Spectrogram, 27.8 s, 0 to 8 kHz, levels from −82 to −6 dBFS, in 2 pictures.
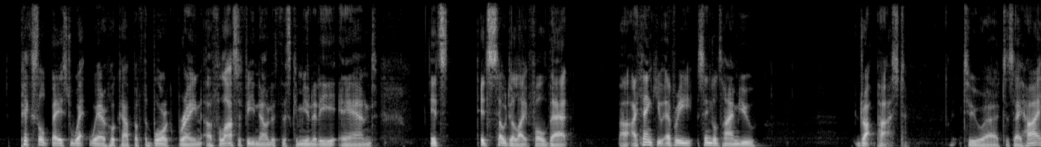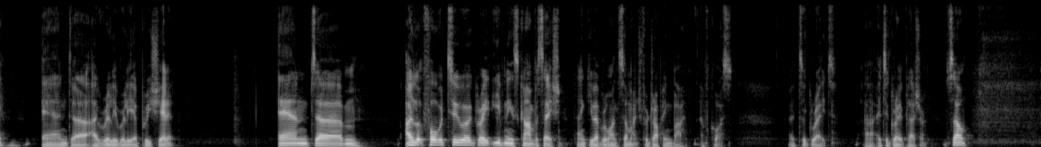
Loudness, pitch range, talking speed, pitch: -29 LUFS, 85-115 Hz, 150 wpm, 95 Hz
